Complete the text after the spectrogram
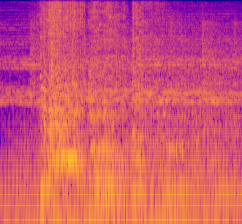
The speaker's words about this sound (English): That smooth smile broke for a moment as she roared, "Fight for it!"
